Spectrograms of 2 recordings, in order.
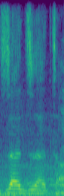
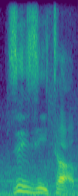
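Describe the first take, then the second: First: The letters are pronounced 'zed'. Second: The letters are pronounced 'zee'. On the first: The speaker calls it wrong. "Not Z Z Top" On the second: The speaker calls it right. "your favorite band from the seventies, eighties is Z Z Top"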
